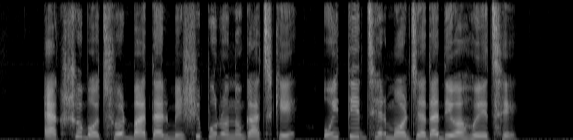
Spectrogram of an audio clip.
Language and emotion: Bengali, neutral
